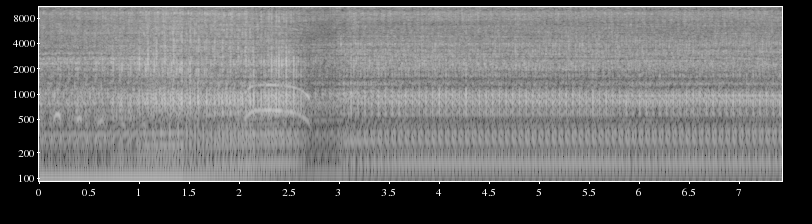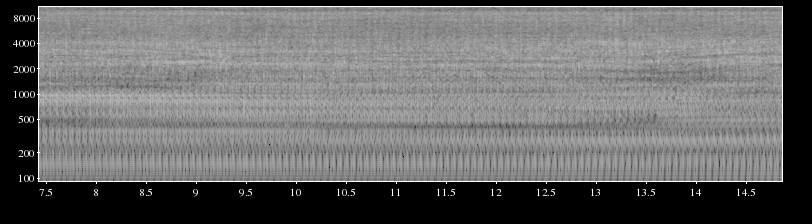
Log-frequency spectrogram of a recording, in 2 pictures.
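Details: 2019 Dodge Charger Scat Pack, a crash total loss with front-end damage, cold start. Brief dip as it catches, then a loud, steady, even V8 idle with no knocks or misses; it sounds healthy.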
